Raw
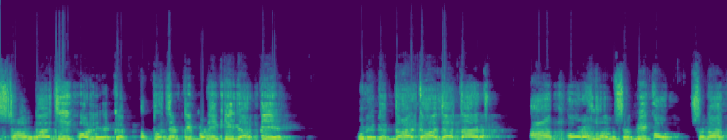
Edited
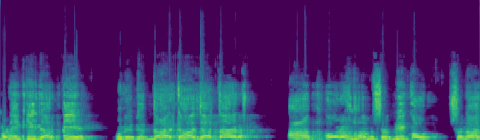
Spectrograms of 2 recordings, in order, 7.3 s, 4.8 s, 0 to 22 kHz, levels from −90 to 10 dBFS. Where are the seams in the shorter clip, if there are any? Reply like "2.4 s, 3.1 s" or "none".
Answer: 1.0 s

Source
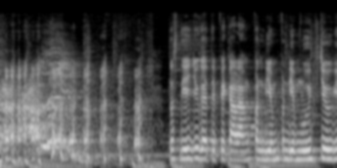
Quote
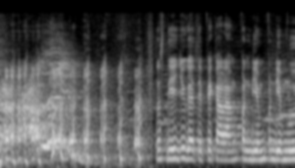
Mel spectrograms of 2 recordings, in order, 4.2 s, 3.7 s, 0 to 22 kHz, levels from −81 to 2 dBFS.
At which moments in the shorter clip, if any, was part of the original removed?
1.9 s

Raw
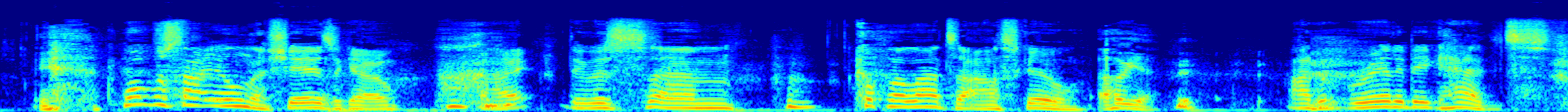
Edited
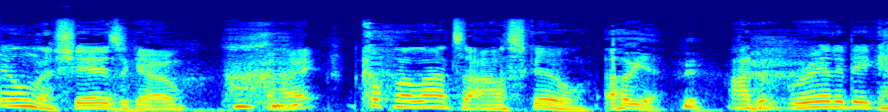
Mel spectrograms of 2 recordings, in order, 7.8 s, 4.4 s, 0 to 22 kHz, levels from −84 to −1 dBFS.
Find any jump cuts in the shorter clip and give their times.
1.7 s, 3.6 s

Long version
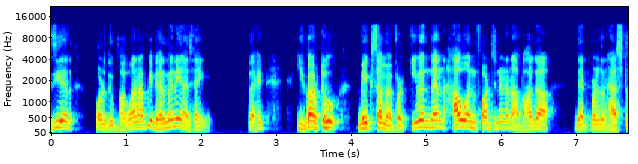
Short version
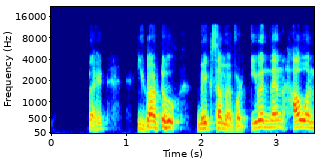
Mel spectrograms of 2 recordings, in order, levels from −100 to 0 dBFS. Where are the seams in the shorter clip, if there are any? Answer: none

